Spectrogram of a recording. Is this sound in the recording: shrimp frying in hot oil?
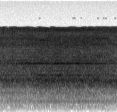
no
